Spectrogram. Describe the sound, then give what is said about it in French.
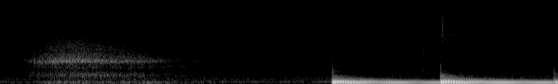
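A single slow, deep breath during a guided meditation, soft and airy, followed by a loud, low sustained tone that swells again partway through. “Alors je vous invite à fermer les yeux, à respirer profondément.”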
